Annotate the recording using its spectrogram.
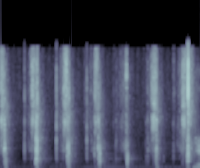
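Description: Tarot deck being shuffled by hand: a regular series of short card slaps, about three a second.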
